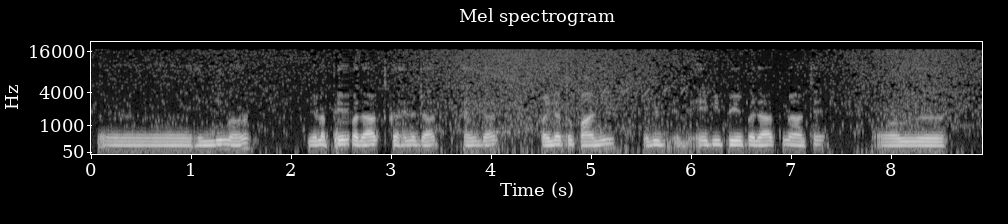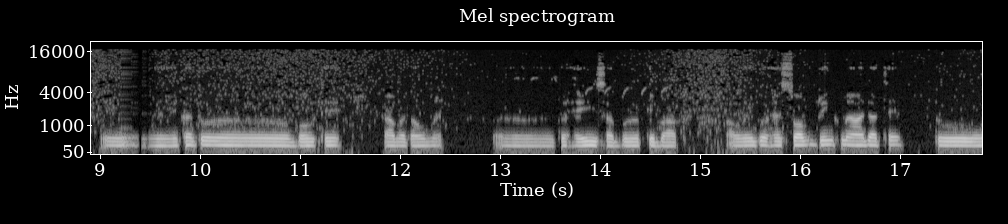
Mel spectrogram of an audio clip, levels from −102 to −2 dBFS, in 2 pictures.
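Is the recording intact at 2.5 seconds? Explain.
No. AAC frame loss with concealment hits between 2.44 and 2.62 s. About 85 ms of audio goes missing, scattered across a 171 ms stretch, which fits several lost frames, with no single gap longer than around 40 ms. For each gap the decoder rebuilds the sound from the last good spectrum with randomised phase or interpolated energy. Because the gaps are short, the result is a brief smeared, noisy, phasey patch rather than a fade into silence.

Overdone noise removal also affects this moment, as it does the whole clip. The noise reduction was set so aggressively that any frequency band close to its noise estimate is pulled far down or removed entirely, taking the quieter parts of the speech with it. Around 2.5 s the background is pulled down and broken up into twinkling specks.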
